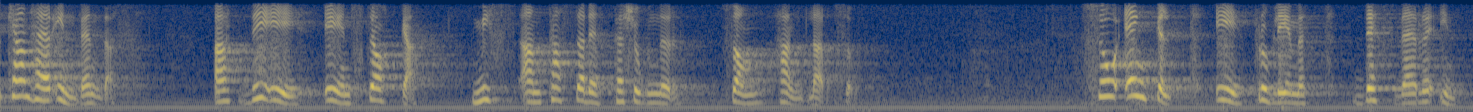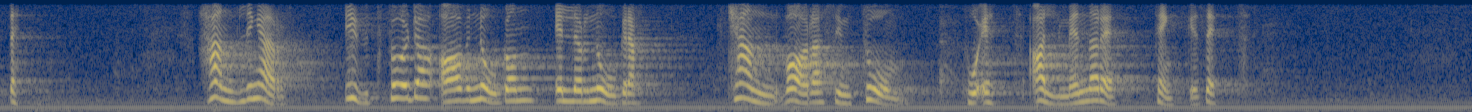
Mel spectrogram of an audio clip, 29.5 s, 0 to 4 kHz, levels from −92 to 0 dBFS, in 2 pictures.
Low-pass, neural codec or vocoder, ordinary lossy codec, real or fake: 3.6 kHz; none; none; real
